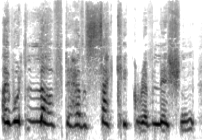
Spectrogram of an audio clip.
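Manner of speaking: put-on yearning, very high old-lady voice; long for it in a high, affected voice; wistful spiritualist spinster; elderly cousin. A narrator's reading. Elderly spiritualist cousin longs for revelation.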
